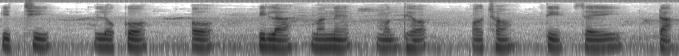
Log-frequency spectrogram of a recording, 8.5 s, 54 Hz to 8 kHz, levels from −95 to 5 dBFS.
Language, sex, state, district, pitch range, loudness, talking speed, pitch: Odia, male, Odisha, Malkangiri, 120-135 Hz, -21 LUFS, 55 wpm, 130 Hz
